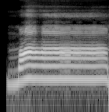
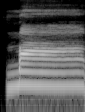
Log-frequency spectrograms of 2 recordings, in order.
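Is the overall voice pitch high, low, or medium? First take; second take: high; medium. First: The voice is at a high pitch. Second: The voice is at a medium pitch. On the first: "At a higher register is the same pattern" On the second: "So that is my normal voice"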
